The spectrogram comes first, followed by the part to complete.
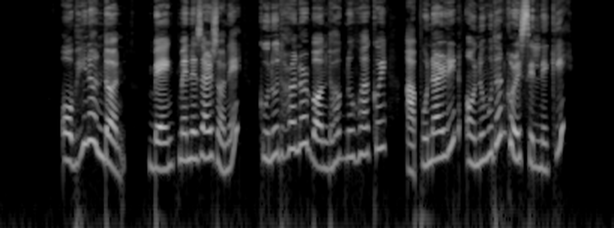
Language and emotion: Assamese, surprised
